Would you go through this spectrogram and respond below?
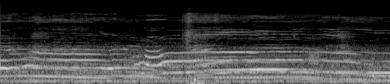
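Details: Cats arguing: a steady, drawn-out moaning yowl that holds its pitch with slight wobbles, joined by a second wavering voice partway through.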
